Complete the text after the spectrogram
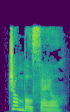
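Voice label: "jumble sale", British English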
